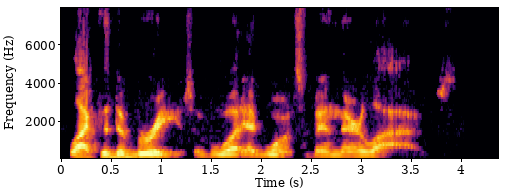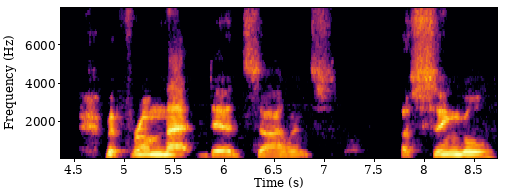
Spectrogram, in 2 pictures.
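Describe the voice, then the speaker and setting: A man's voice: lowish voice, pushed and bright, low-quality recording. A man giving scripted dramatic narration for a radio play, reading out sound cues as the narrator. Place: home room on a video call.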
